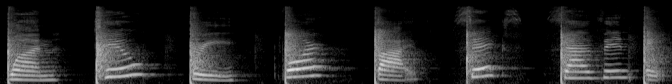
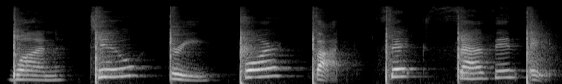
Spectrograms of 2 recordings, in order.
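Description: First: The numbers are counted at a slow pace. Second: The numbers are counted at a steady, medium pace.

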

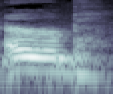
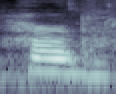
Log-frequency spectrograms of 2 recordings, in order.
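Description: First: The word starts without an h sound. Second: The word starts with an audible h sound. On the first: "Here in the U.S., well, in Staten Island, New York, we call it an herb" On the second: "So I like the way you guys say it better, herb. That's the way it's spelled"

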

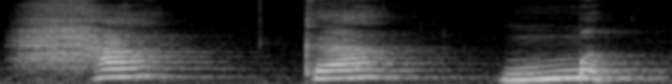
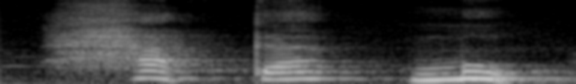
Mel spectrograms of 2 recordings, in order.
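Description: First: The word ends on a bare m sound. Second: The word ends with an added u vowel. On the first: The speaker calls it right. "М в конце слова" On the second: The speaker calls it wrong. "Но му читаться не будет, будет читаться как М"

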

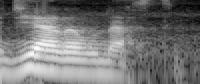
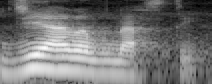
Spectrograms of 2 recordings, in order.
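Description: The two takes are said the same way.

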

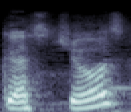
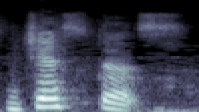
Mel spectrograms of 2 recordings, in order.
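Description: First: The word begins with a hard g sound. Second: The word begins with a j sound. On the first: The speaker calls it wrong. "That is not gestures" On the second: The speaker calls it right. "that is pronounced as ja"

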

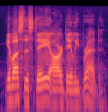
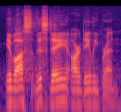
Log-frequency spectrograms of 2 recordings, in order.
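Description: No difference in how they are said.

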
